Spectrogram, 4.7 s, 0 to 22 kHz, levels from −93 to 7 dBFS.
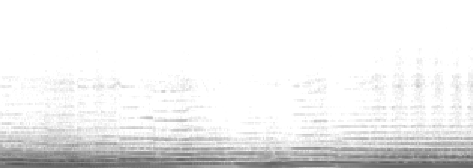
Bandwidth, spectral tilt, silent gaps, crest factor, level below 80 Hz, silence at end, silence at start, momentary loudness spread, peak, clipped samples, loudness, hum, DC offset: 10.5 kHz; -6.5 dB/octave; none; 14 dB; -74 dBFS; 0 s; 0 s; 8 LU; -20 dBFS; under 0.1%; -34 LUFS; none; under 0.1%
